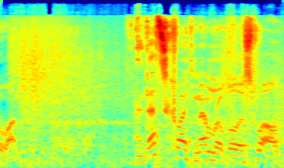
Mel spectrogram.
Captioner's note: lightning striking; rain pouring; waves crashing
